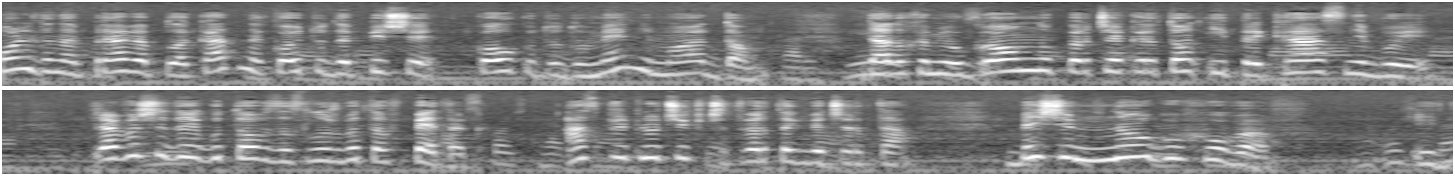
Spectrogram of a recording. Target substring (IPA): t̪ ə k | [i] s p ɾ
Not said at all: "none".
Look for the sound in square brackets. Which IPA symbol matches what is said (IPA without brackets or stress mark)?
a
